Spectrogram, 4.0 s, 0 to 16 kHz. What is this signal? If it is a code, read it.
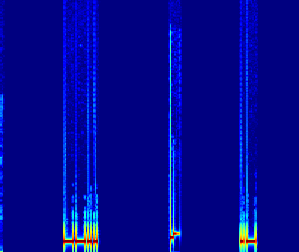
Morse code, heard as a keyed tone, about 30 wpm, 700 Hz. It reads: Z A
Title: Single Letters 30wpm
